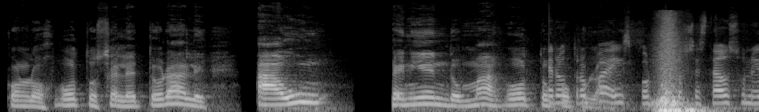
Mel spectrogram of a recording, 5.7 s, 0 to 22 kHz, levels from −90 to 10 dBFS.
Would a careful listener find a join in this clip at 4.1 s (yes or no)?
yes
